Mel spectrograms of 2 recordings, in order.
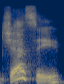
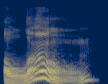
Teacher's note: Alone, suddenly there's an entire, the vowel has to be lengthened, and the entire like up down thing has to be moved over, because whereas it didn't for Jesse. For Jesse, it's just high low. For alone, it's low high low, with the high low going over to the alone part.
